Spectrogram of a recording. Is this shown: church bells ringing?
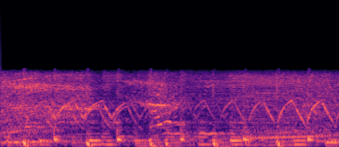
no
